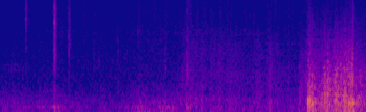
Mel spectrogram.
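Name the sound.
rain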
